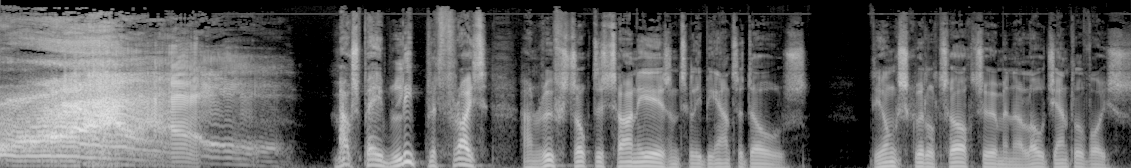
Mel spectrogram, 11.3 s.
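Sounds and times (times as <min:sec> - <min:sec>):
human voice imitating a loud animal roar: 0:00.0 - 0:03.0
speech: 0:03.4 - 0:08.1, 0:08.7 - 0:11.2.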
